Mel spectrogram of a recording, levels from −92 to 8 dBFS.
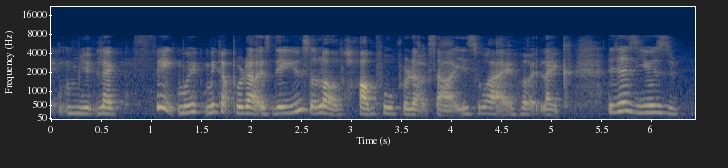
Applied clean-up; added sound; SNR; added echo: none; none; none; none.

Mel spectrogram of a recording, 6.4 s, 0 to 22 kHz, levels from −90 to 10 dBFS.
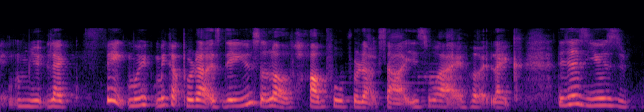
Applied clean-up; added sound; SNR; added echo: neural separator model SepFormer DNS4.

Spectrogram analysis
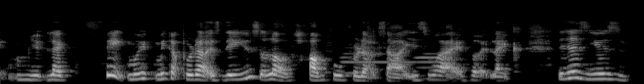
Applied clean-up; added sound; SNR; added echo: classical method Wiener filter.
